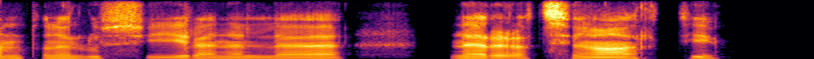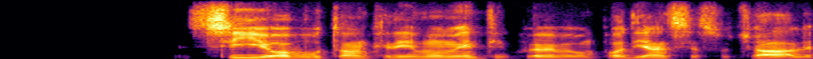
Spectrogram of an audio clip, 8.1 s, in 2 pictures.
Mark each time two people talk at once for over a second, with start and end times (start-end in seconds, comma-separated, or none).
none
